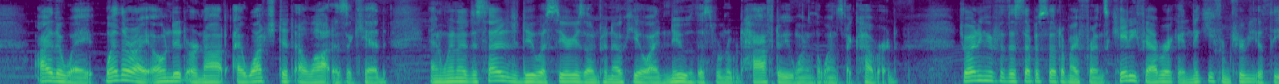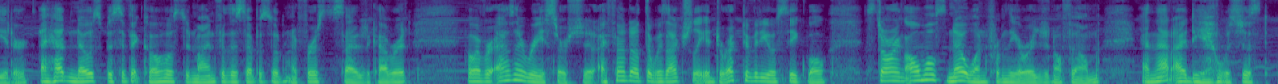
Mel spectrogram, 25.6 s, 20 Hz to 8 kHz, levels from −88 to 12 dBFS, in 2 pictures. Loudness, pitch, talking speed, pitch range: -18 LUFS, 115 Hz, 240 wpm, 100-130 Hz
